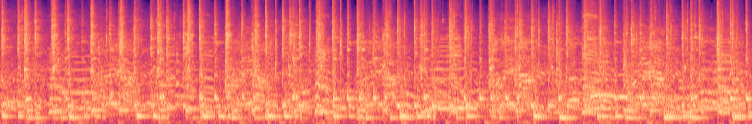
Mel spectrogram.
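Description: Drums and clacking sticks beating a fast, even rhythm, with crowd voices over it.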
